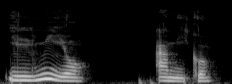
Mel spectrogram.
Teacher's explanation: Non c'è nessuna pausa fra il e mio. Il trucco quindi è pronunciare come se si trattasse di una singola parola.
